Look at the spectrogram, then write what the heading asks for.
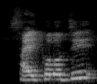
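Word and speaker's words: psychology: তিনটি শব্দ এখ একটি হচ্ছে সাইকোলজি।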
